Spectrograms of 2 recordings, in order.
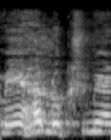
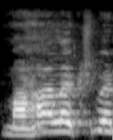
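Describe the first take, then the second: First: The first vowel is an 'e' sound. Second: The first vowel is an open 'a' sound. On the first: The name is distorted, so nobody answers. The speaker calls it wrong. "మేహలక్ష్మి అంటే పలుకుతారా?" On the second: The name is called correctly. The speaker calls it right. "మహాలక్ష్మి అని పిలిస్తే మీరు పలుకుతారు"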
